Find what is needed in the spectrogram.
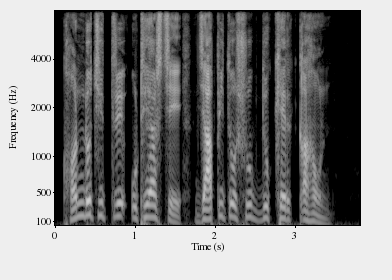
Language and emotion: Bengali, neutral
